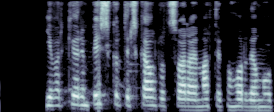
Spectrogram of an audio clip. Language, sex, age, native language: Icelandic, female, 60-69, Icelandic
